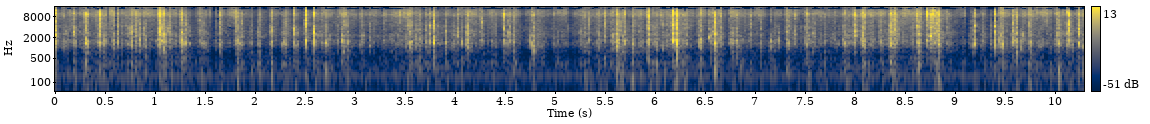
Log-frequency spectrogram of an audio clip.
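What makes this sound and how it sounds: A small, hollow, printed cardboard product box is held in the hands while fingertips and nails tap and scratch its printed faces and ends. Quick, dry taps and papery scratching come in dense, uneven bursts with a bright edge and almost no ring, over a faint steady low hum.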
